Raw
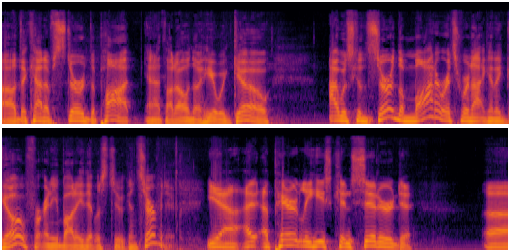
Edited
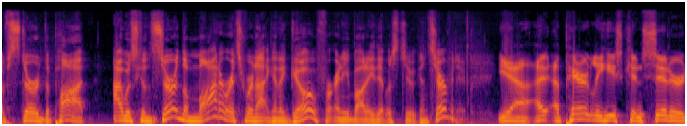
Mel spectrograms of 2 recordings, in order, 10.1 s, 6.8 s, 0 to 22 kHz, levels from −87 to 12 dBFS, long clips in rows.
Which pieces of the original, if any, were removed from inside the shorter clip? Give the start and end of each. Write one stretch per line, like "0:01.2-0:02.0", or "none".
0:01.4-0:03.1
